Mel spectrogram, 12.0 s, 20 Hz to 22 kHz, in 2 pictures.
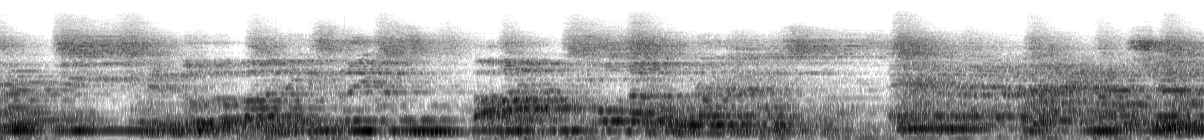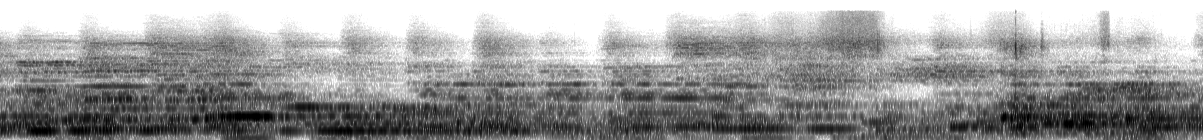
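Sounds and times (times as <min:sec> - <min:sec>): choir singing held notes: 0:03.1 - 0:12.0.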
